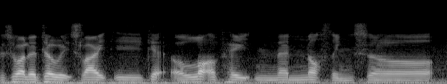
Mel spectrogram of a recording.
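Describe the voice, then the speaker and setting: A man against noticeable background noise. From North Yorkshire, near Whitby, England. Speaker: gaming streamer. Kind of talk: live gameplay stream commentary. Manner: casual, rambling.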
